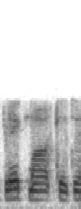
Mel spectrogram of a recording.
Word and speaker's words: Blacqmarket: Okay, firstly, it's spelled B-L-A-C-Q. So it's Q instead of K, so it's Blacqmarket.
